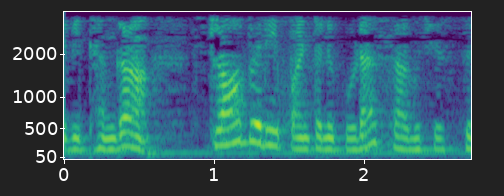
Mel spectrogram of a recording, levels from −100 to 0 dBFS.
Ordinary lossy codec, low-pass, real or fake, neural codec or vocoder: AAC, 24 kbps; 3.6 kHz; real; none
